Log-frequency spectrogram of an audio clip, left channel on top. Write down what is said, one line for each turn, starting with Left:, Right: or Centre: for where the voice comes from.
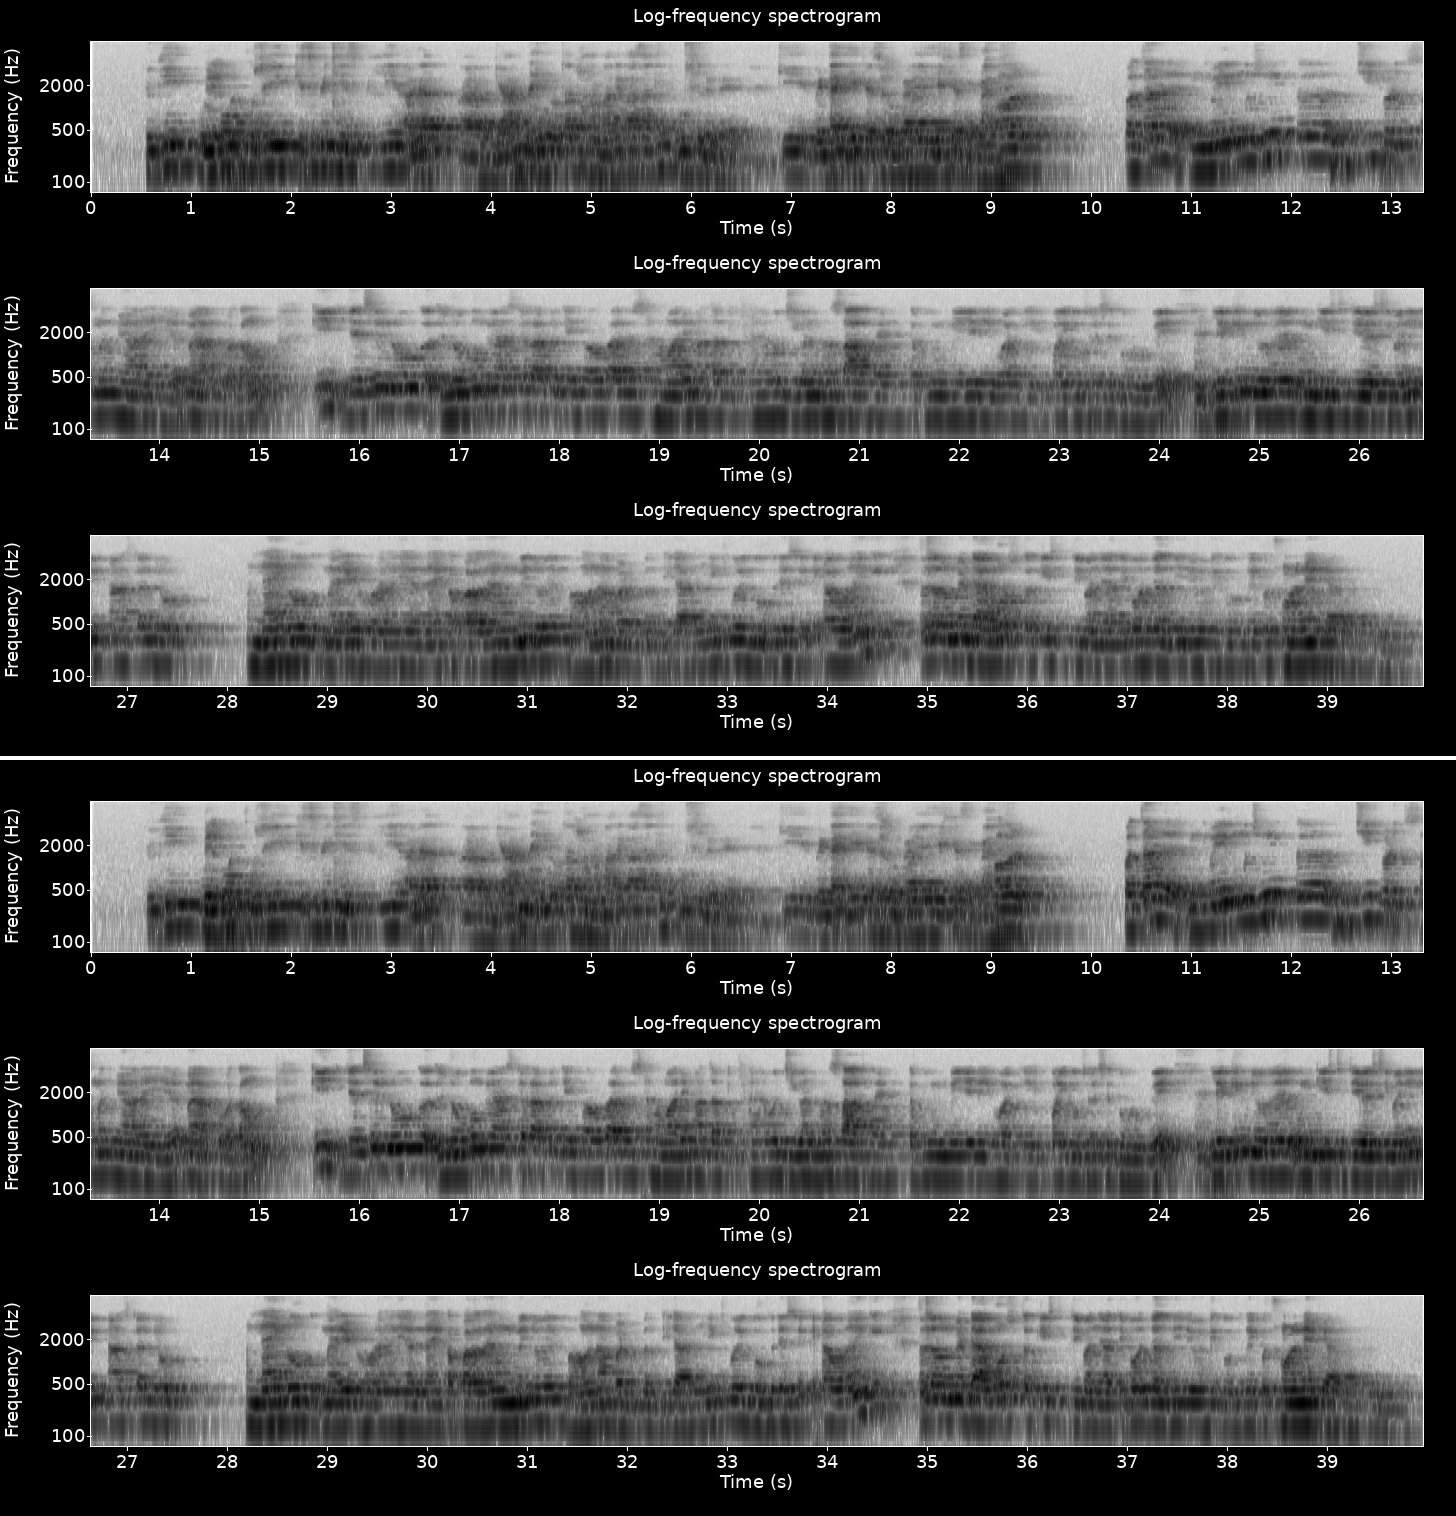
Left: क्योंकि उनको
Right: बिल्कुल
Left: किसी किसी भी चीज की अगर अ, ज्ञान नहीं होता
Right: हम्म,
Left: तो हमारे पास आके पूछ लेते हैं कि बेटा ये कैसे
Right: बिल्कुल।
Left: होगा या ये कैसे होगा
Right: और पता है मैं मुझे एक
Left: हम्म,
Right: चीज़ बड़ी समझ में आ रही है, मैं आपको बताऊं कि जैसे लोग लोगों में आजकल आपने देखा होगा जैसे हमारे माता पिता हैं वो जीवन भर साथ रहे कभी उनमें ये नहीं हुआ कि वो एक दूसरे से दूर हुए
Left: हम्म,
Right: लेकिन जो है उनकी स्थिति वैसी बनी लेकिन आजकल जो नए लोग मैरिड हो रहे हैं या नए कपल हैं उनमें जो है एक भावना बन, बनती जा रही है कि वो एक दूसरे से क्या हो रहे हैं कि मतलब उनमें डाइवोर्स तक की स्थिति बन जाती है बहुत जल्दी जो है एक दूसरे को छोड़ने पे आ जाते हैं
